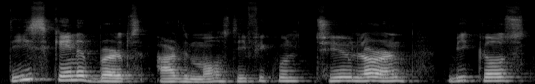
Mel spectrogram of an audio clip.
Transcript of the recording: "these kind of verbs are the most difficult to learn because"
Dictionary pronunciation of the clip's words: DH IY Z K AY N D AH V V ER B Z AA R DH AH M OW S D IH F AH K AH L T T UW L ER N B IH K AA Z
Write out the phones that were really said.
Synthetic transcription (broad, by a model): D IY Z K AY N AH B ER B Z AA R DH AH M OW S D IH F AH K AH L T T UW L ER N B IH K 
